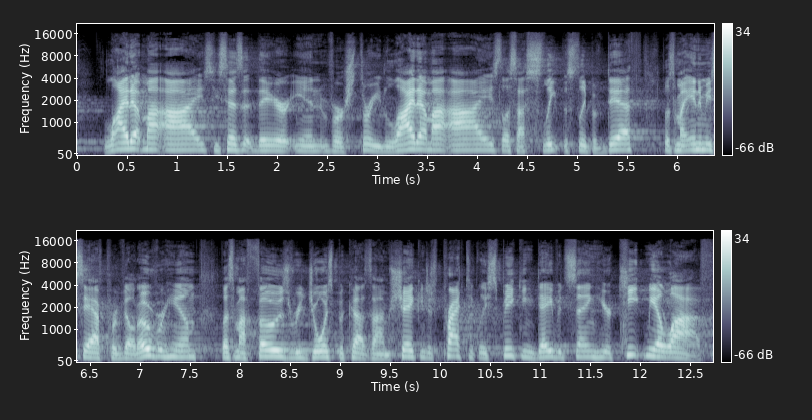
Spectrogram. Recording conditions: large echoing room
